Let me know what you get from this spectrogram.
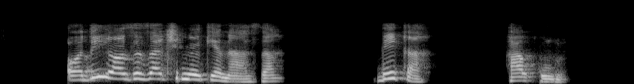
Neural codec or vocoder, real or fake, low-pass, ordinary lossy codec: codec, 32 kHz, 1.9 kbps, SNAC; fake; 7.2 kHz; none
